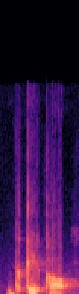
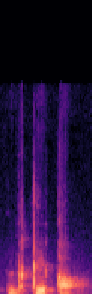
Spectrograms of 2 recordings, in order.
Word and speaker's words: دقيقة: واحد دقيقة. Can you repeat with me? دقيقة دقيقة دقيقة.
